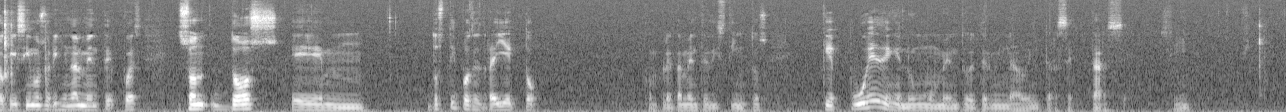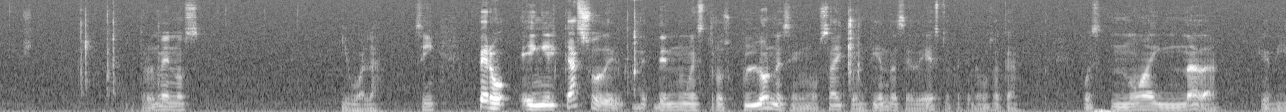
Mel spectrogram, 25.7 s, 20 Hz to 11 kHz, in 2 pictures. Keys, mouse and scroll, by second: 0.3 ctrl+z, 2.1 click, 2.8-3.4 drag, 3.9 click, 9.8 click, 10.7-12.4 drag, 13.0 click, 13.7 shift+click, 15.8 click, 16.3 click, 18.4 click, 19.9 Delete, 21.3 click, 22.1 ctrl+z, 22.8-24.2 middle drag.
